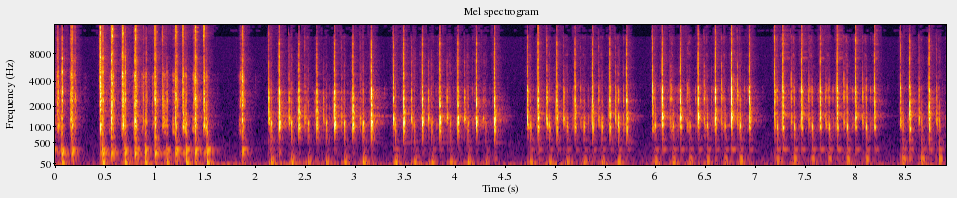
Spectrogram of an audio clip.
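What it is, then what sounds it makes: Plastic mechanical keyboard. A single gloved hand taps with its fingertips on the plastic keycaps of a small black Razer BlackWidow V3 65% mechanical gaming keyboard resting on a desk. Quick, bright, clacky keystrokes come in rapid bursts of typing separated by brief silent pauses, each click short and dry with almost no ring.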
